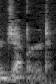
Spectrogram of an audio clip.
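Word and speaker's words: Jepperd: Is saved by Mr. Jeopard. – Rhymes with leopard.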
